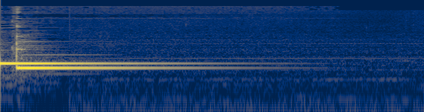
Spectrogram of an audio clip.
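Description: Doorbell chime going ding-dong at the start, a higher note then a lower one, each ringing on and fading away over about three seconds.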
